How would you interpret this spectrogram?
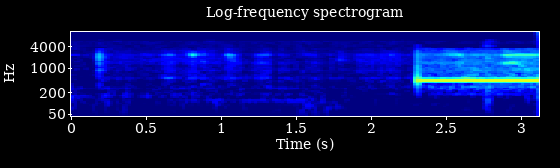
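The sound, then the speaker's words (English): A phone call being placed to a contest winner: a few soft clicks and faint taps, then a loud, steady telephone ringing tone suddenly comes on near the end and holds. No one speaks. “It's ringing.”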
